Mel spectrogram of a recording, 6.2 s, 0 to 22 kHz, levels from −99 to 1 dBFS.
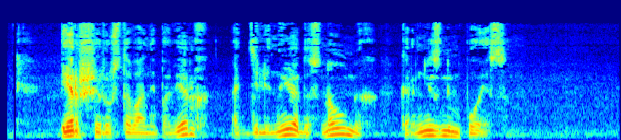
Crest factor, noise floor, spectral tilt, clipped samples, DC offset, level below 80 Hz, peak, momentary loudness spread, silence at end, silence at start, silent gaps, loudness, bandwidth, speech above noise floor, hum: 26 dB; -59 dBFS; -5 dB/octave; under 0.1%; under 0.1%; -68 dBFS; -2 dBFS; 18 LU; 1.15 s; 0.15 s; none; -26 LUFS; 11.5 kHz; 34 dB; none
